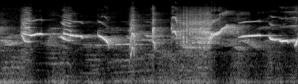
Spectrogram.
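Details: Kacer, the oriental magpie-robin, in lively full song: loud rich whistles rising and falling, a harsh scratchy burst in the middle, then more clear slurred notes.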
